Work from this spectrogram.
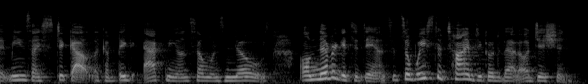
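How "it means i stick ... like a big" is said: ordinary delivery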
